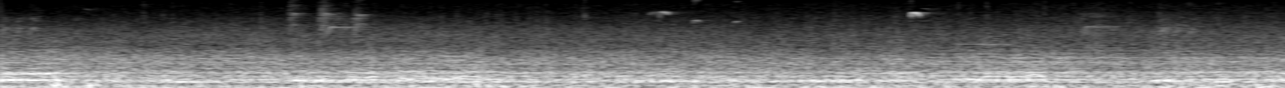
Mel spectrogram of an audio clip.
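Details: Natural bee sounds, a continuous low buzzing drone with layered humming tones and faint high squeaks at moments.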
